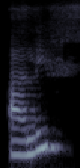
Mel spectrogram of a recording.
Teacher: Alif a itu jangan kepanjangan karena alif ini a-nya tidak panjang, tidak ada tambahan madnya.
